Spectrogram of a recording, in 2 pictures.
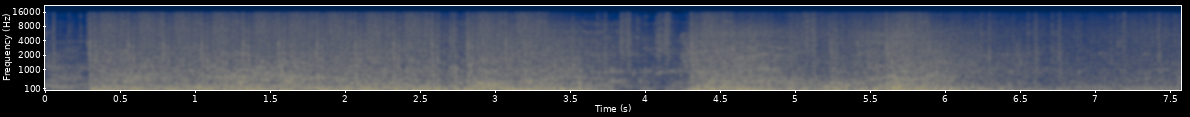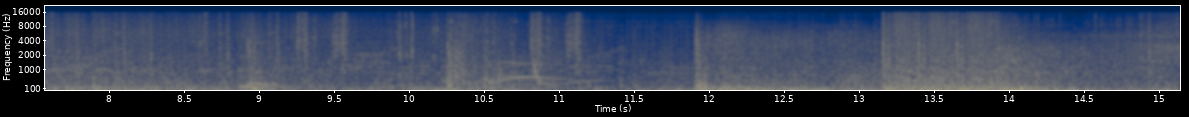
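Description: A rapid-fire gun fires in bursts.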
